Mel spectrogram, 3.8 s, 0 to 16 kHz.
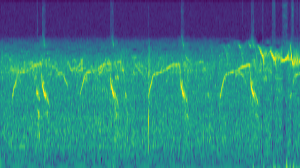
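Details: Two Eastern imperial eaglets on a nest camera during first feeding, 29 June 2024, repeat thin, high, downward-curving squeals about every half second, with faint clicks.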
